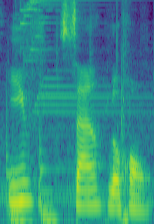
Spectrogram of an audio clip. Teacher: And the R is nice and throaty.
